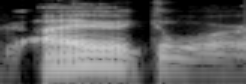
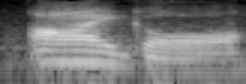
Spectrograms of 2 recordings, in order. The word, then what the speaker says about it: Igor: Igore.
